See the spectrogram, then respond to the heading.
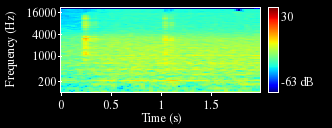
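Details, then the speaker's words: Skoda Octavia variable displacement A/C compressor (original Delphi) under diagnosis: two sharp clicks over a steady hum as 12 V is applied to the control solenoid, showing the solenoid works. "when I'm putting 12 volts to that, I can hear the solenoid clicking. So this could be a good way to test to see if this solenoid is working or if the compressor is working."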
